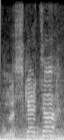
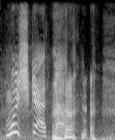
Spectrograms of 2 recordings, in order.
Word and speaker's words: Mtskheta: A Georgian told me how to say it, and I know it's completely wrong because I don't have the accent, but it's something like that. Mtskheta!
